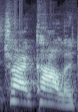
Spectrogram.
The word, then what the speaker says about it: trichology: first we really want to know what is trichology because this is the first time I'm ever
